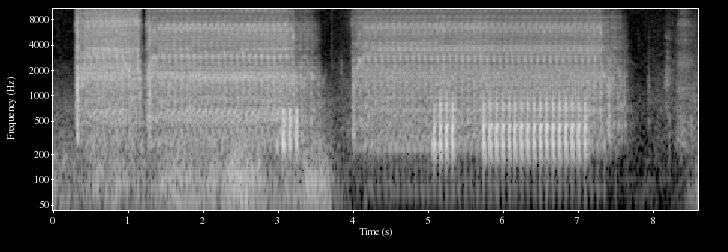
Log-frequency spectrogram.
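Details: Brand new 2017 KTM dirt bike that died on a hill after five-minute warm-up: starter churns in two attempts with an even chug, but engine never catches; owner suspects flooding, cause unconfirmed.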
